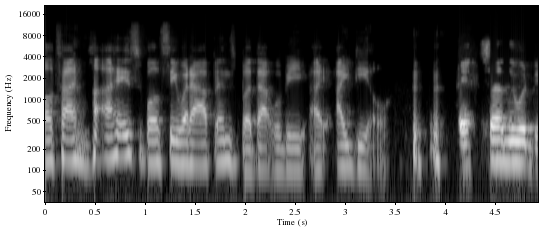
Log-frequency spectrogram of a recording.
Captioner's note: laughs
